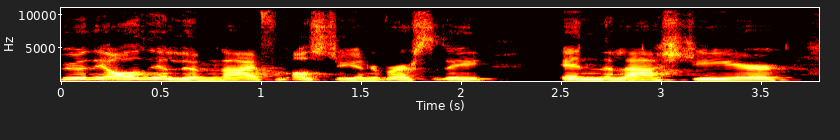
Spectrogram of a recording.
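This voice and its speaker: A woman speaks with a Northern Irish accent. Her pitch varies in an ordinary way. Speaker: LinkedIn trainer. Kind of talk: interview. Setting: podcast.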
